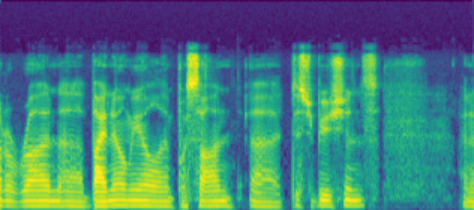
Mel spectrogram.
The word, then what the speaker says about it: Poisson: to run binomial and Poisson distributions and it looks like poison but I believe it's pronounced with the French pronunciation of plus all but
